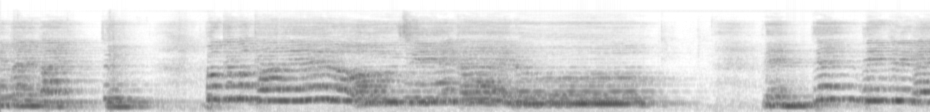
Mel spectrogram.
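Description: Five-member a cappella vocal group singing chords into microphones, with no instruments. About two seconds in the singing dips briefly; a held chord fades out around six and a half seconds in, and after a short gap the group starts singing again.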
